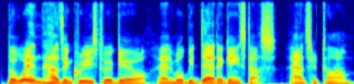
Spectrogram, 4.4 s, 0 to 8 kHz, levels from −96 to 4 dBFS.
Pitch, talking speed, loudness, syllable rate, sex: 140 Hz, 205 wpm, -17 LUFS, 5.0 syllables/s, male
